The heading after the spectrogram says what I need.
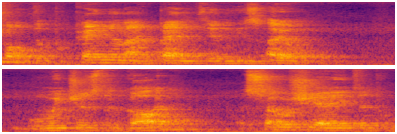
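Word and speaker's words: אל: Okay, so you hear the S sound, which is lengthened, because Aleph is silent, Tzere is a long S sound, which is A, and then you finish it off with a Lamed. You put that together, El is the word for God.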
